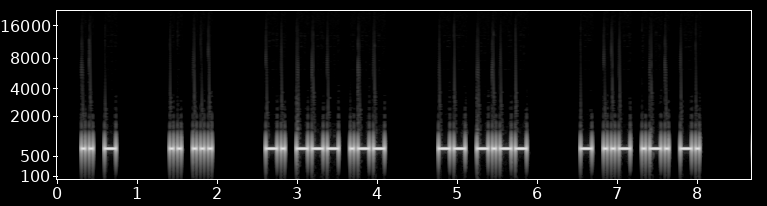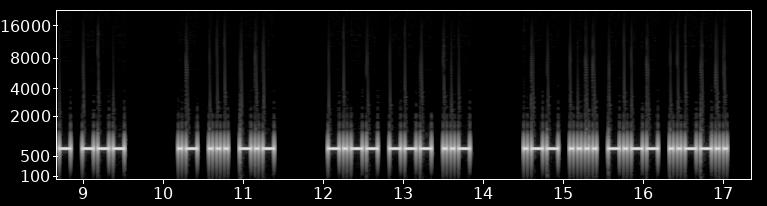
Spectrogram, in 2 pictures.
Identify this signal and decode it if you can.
Morse code, heard as a keyed tone, about 25 wpm, 700 Hz. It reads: IT IS NOW MY TURN TO ASK YOU WHY?
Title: 2x Word-Spacing - Sentences from Top 200 Words - 25wpm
